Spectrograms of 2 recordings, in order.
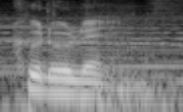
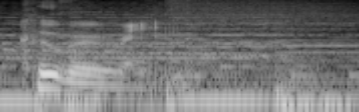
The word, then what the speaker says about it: Kururin: Now, I am aware of a game this is related to, which is Kururin, or Kururin, depending on how Americanized you want to pronounce it.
